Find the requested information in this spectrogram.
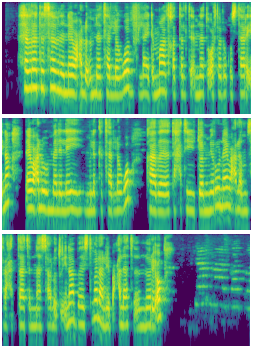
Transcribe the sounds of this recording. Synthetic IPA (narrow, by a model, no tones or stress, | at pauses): ħɨβɾɐt̪ʰɐsɐβnɨnːajwa̰ʕluʔɨmnɐt̪ʰɐlːɐwo̞bɨfɨlːajd̪ɨmːaaβt̪ʰɐ̥xɐt̪ʰːɐlt̪ʰiʔɨ̰mnɐt̪ʰʔoɾt̪ʰo̞d̪o̞ksst̪ʰɐɾʔḭnanajwaʕlumɐlɨlɐjmɨlɨkːɨt̪ʰalːɐwo̞ | kʰaβt̪ʰaħt̪ʰid͡ʒɛmːiɾunajwa̰ʕlo̞mːɨsɾaħt̪ʰɨt̪ʰat̪ɨnːasalɐt̪ʼuḭnabɨzɨt̪ʰɐfɐlalɐjubaʕlat̪ɨnːɨɾiʔo̞m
